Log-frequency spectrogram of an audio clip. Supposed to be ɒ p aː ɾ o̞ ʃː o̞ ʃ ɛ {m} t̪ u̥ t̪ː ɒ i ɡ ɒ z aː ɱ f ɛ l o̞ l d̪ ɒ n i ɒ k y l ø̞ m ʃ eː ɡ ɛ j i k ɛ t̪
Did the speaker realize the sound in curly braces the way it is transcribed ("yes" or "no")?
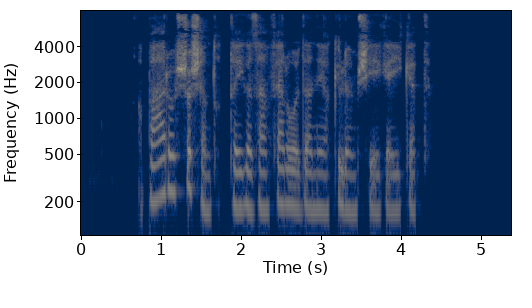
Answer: yes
